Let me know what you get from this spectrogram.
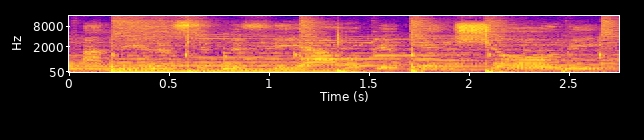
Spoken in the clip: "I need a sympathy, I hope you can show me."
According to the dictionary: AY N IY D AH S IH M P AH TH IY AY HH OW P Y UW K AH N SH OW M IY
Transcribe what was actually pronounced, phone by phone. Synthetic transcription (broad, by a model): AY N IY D AH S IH P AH F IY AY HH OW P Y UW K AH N SH OW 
